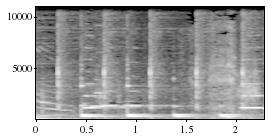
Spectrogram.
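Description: Light background music with short notes on a steady beat, and a cat's brief falling meow right at the start.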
